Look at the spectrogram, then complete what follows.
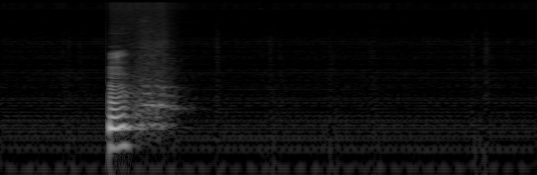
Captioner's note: mic cutting off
